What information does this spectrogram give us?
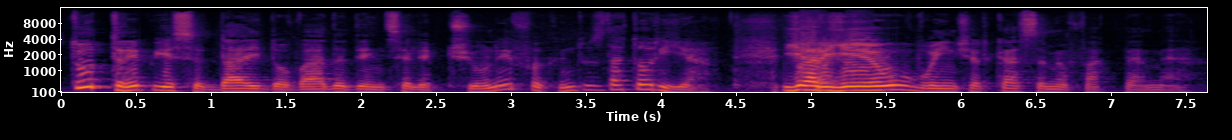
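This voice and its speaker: Mellow, husky reverend tutor. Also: male voice, medium pitch, sing-song. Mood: measured. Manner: measured, pious. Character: kindly, measured reverend tutor, gently moralising. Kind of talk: radio drama acting.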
